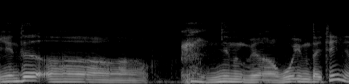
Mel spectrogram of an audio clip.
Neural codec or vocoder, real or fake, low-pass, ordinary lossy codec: vocoder, 22.05 kHz, 80 mel bands, WaveNeXt; fake; 7.2 kHz; MP3, 64 kbps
